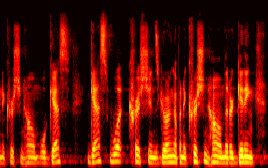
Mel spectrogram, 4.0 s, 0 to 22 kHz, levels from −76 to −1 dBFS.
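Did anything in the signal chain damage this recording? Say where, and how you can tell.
Yes: automatic gain rising in call processing after "guess guess", 1.62 to 3.9 s, speech and background swelling together by about 5 dB, a slowly widening waveform envelope.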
